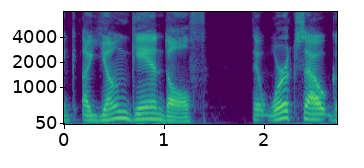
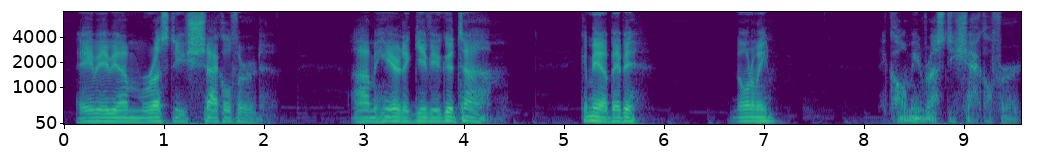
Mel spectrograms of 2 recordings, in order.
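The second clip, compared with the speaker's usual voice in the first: low, soft, sleazy, coaxing put-on hillbilly voice; 6 semitones lower, 6 dB quieter than usual. Imagining how a donor's name could sound, 1960s hillbilly movie-creator voice. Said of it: "like a 1960s hillbilly spicy movie creator".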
